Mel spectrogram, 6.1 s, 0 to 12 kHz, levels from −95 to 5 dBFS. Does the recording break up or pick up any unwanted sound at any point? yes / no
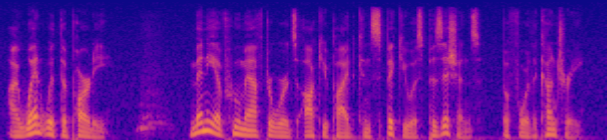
yes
